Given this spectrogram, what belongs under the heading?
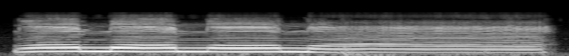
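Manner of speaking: taunting meh meh in a put-on voice; mock the camera with nonsense; mocking blah blah. Mocking noises making faces.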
